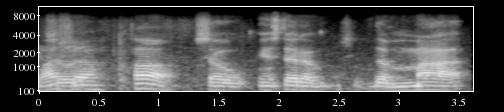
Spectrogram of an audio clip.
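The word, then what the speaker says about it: משה: Mashak. No. Stop. Mashak. Isaiah, you want to teach? Wow. All right. There's no K in it. Can you say it again? Mashah.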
